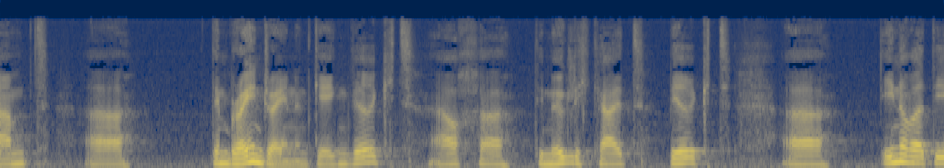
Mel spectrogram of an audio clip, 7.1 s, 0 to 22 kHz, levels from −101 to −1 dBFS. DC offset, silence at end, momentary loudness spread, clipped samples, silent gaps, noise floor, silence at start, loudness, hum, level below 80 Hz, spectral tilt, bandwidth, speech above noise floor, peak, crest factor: under 0.1%; 0 s; 18 LU; under 0.1%; none; -54 dBFS; 0 s; -25 LUFS; none; -54 dBFS; -7 dB/octave; 13.5 kHz; 30 dB; -6 dBFS; 18 dB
